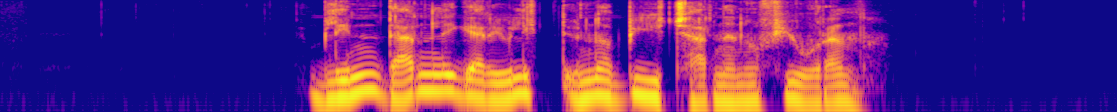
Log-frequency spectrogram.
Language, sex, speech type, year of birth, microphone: Norwegian, male, read, 1970, Shure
